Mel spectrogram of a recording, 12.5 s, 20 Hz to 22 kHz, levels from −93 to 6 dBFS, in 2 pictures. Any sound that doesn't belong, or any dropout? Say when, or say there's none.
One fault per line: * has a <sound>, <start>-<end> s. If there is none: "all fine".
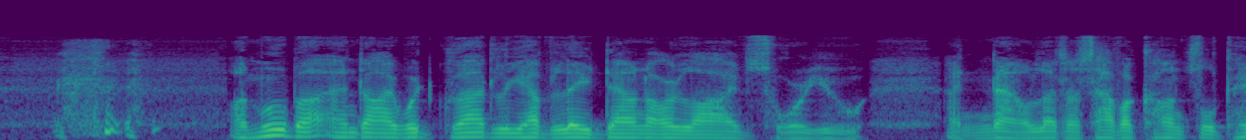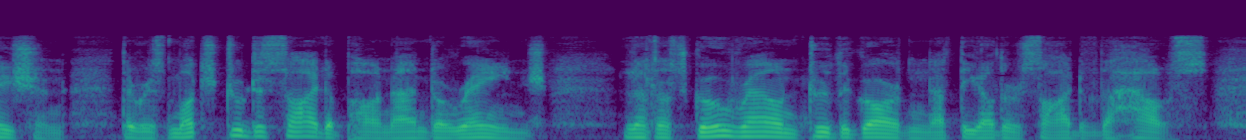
* has a throat clearing, 0.3-0.8 s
